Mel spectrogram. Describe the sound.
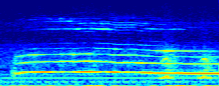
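A voice imitates a dog howling with one long, sustained, tonal howl that holds a fairly steady pitch at moderate loudness, with no other sounds.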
